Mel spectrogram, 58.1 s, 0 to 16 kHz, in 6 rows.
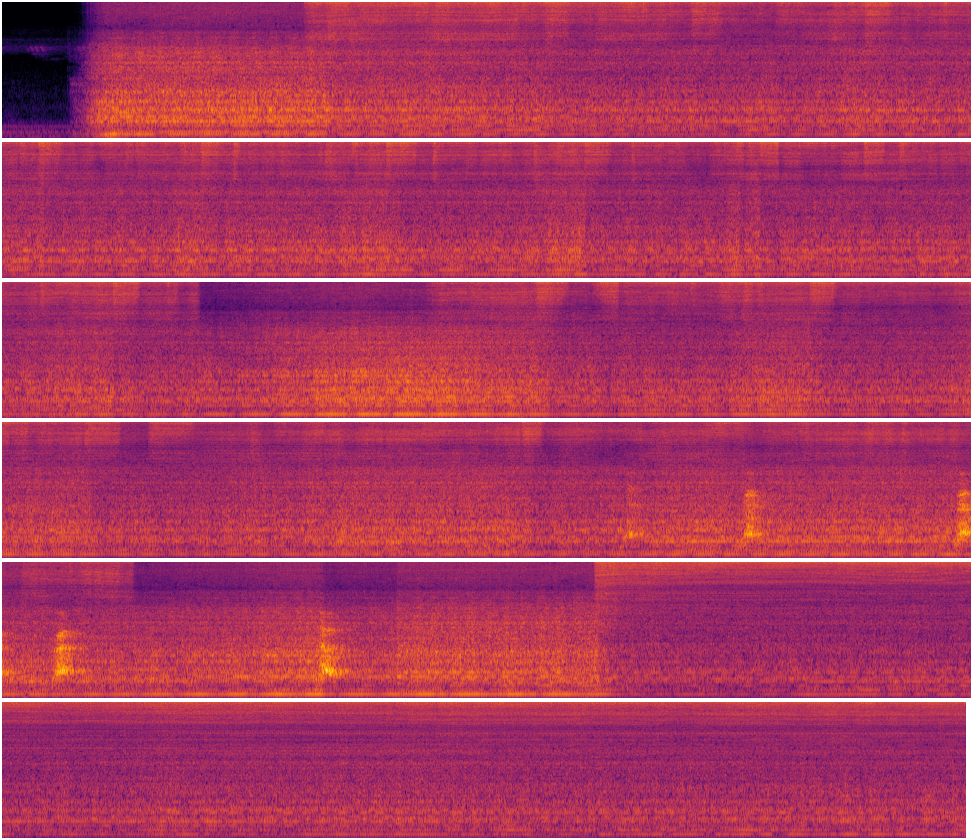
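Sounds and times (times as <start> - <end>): belt sander running: 0.7 - 58.0
dog barking: 35.3 - 35.6, 36.4 - 37.0, 38.6 - 39.8, 41.9 - 42.4.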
